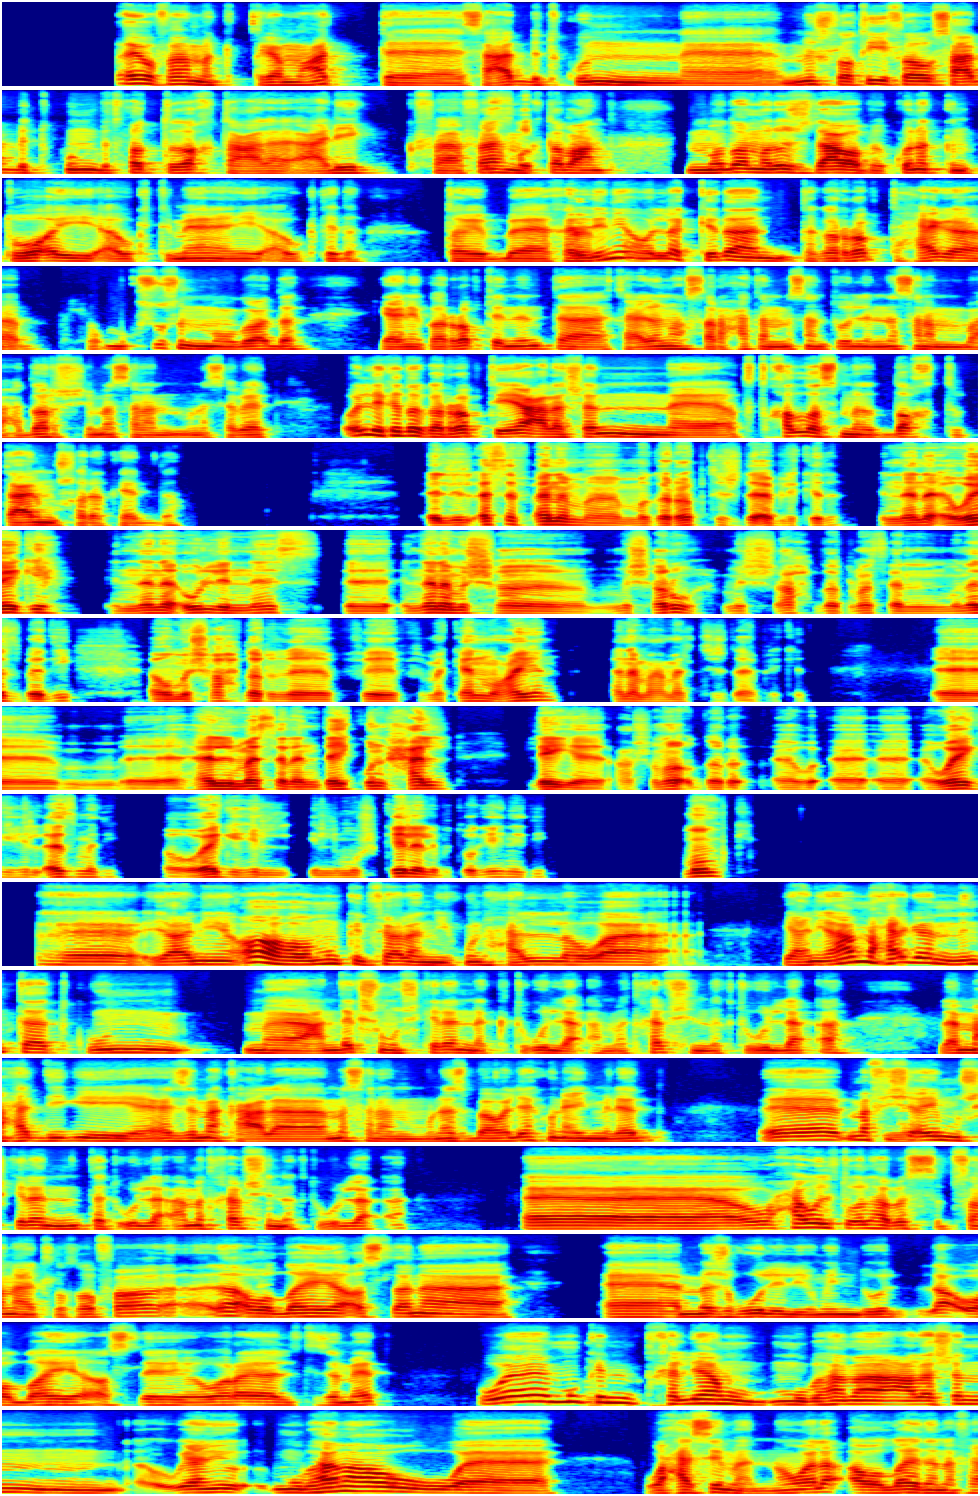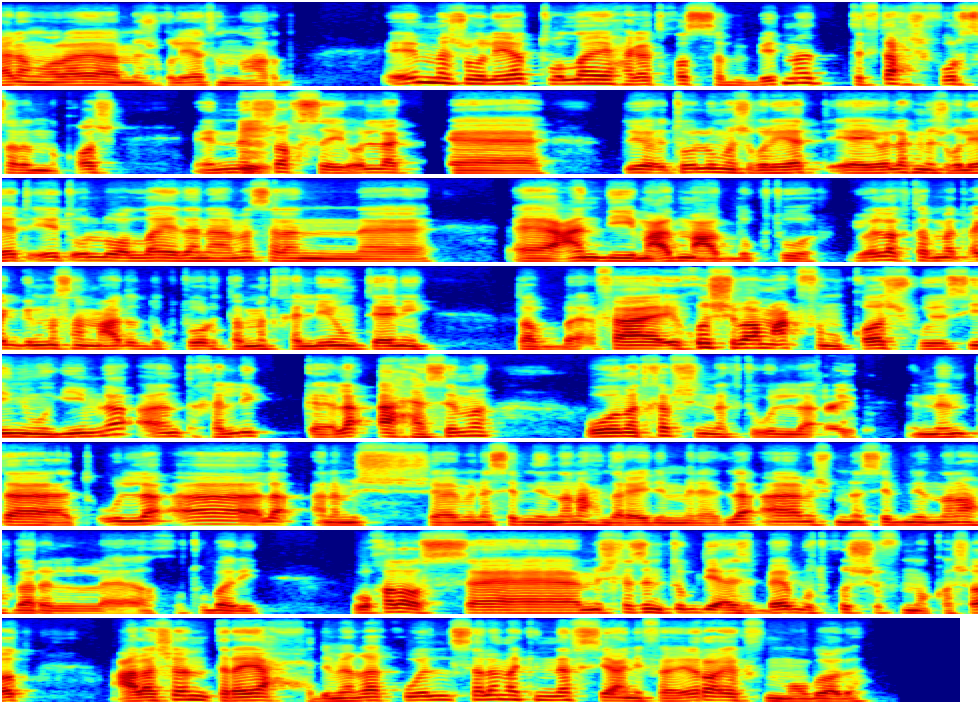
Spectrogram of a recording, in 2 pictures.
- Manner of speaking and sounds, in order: none
- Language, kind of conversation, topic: Arabic, advice, إزاي أتعامل مع الضغط عليّا عشان أشارك في المناسبات الاجتماعية؟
